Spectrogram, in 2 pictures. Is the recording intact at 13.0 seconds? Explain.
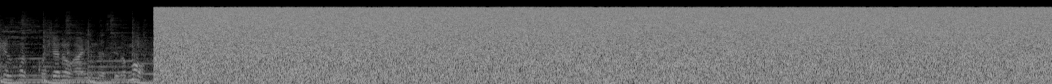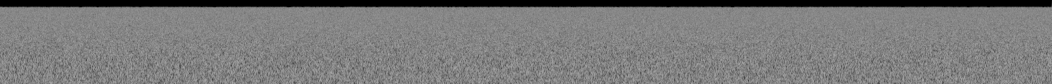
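No. At 13.0 s the audio has samples built from the wrong bytes, running from 1.54 s to the end. Misaligned or swapped bytes turn the fast-changing low bits into each value's bulk, giving loud, harsh broadband noise, close to white on loud sounds, unlike steady background hiss.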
